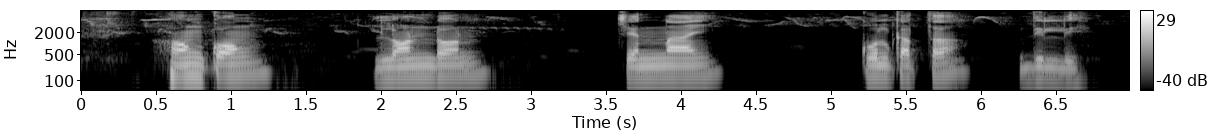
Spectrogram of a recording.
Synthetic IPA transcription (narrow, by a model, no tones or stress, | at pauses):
hɔŋkɔŋ | lɔɳɖon | t͡ɕenːaj | kolkat̪a | d̪ilːi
